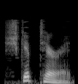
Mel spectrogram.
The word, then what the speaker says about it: Shqiptarët: The Albanians Albanian, Shqiptarët, pronounced Sipta, T, are an ethnic group native to the Balkan Peninsula sharing a common Albanian ancestry, culture, history and language.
